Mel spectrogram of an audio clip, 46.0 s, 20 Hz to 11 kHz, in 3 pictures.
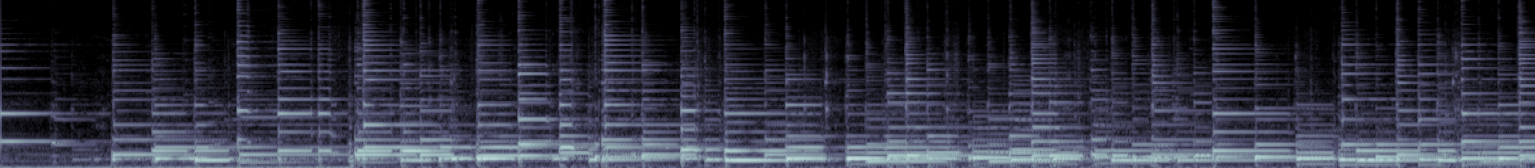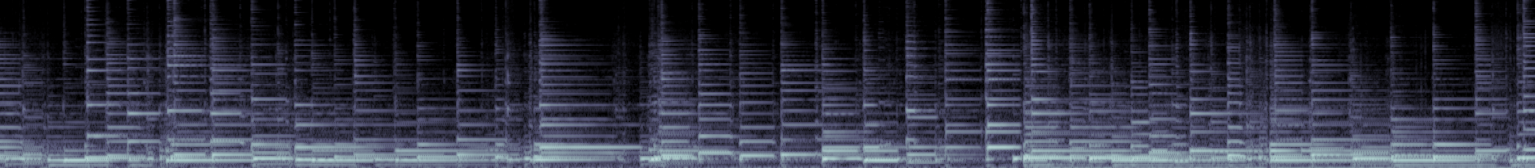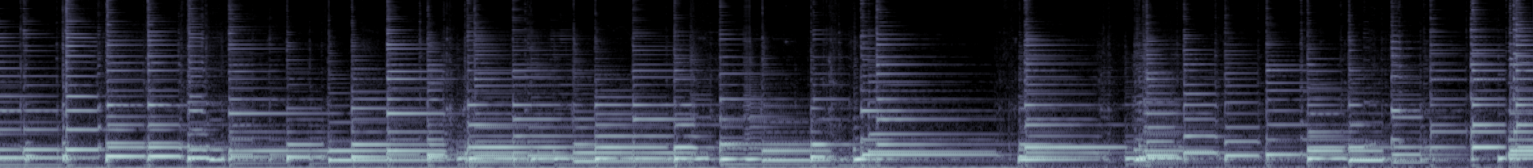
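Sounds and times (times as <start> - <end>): acoustic guitar melody: 0.0 - 46.0.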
